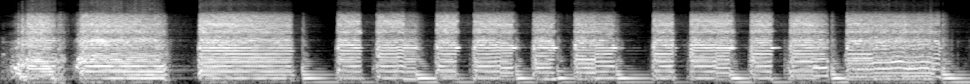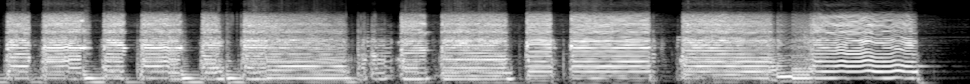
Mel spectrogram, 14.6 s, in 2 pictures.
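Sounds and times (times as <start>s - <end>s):
electric guitar through a Tube Screamer overdrive playing chords: 0.0s - 14.5s.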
